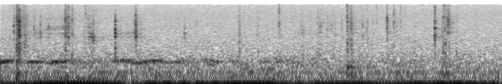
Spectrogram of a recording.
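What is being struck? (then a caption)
Bar of soap cut with a blade. A solid oval bar of dry green soap, held in the palm, is shaved into curls with a box-cutter blade. Short, crisp, bright scraping cuts sound over a steady low hum.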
